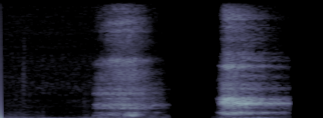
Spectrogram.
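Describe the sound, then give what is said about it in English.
A deep breath taken to calm down: two breathy rushes of air separated by a short silence, the first longer than the second, with no talk. “You feel that breath I just took? You got to calm yourself down before answering that question.”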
